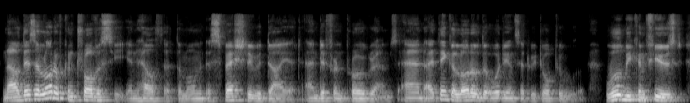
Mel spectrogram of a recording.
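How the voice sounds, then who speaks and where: A middle-aged man from the UK, answering interview questions in a measured, earnest way with frequent fillers. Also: on the low side, lively intonation, warm tone. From UK, born in East Africa. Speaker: guest, coach.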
